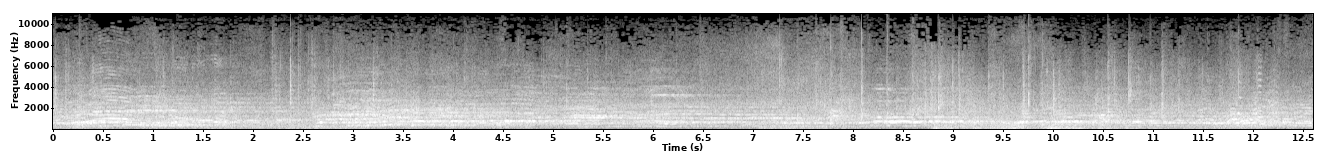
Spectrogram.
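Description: Spectators' overlapping voices in an ice rink, chatting and calling out, with occasional sharp clacks of hockey sticks and puck.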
